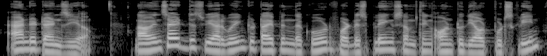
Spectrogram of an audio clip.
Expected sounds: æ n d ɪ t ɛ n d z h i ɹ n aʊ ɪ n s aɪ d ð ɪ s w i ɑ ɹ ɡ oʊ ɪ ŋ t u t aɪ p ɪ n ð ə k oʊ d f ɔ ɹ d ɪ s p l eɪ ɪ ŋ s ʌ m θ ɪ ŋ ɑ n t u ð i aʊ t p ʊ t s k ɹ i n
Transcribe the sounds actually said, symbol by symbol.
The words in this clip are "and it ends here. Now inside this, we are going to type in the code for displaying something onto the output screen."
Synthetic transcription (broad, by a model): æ n d ɪ t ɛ n d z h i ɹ n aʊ ɪ n s aɪ d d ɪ s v i ɑ ɹ ɡ oʊ ɪ ŋ t u t aɪ p ɪ n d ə k oʊ d f ɔ ɹ d ɪ s p l eɪ ɪ ŋ s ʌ m t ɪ ŋ ɑ n t u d i aʊ t p ʊ t s k ɹ i n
